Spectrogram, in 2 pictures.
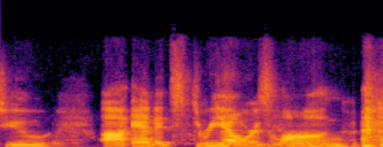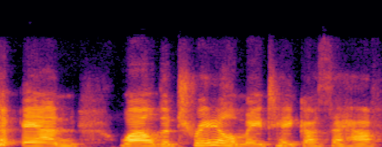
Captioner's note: chuckles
